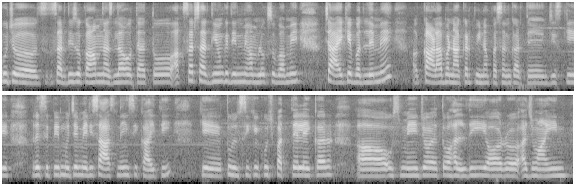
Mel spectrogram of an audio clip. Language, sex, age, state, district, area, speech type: Urdu, female, 30-45, Maharashtra, Nashik, urban, spontaneous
